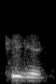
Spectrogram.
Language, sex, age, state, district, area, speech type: Urdu, male, 45-60, Telangana, Hyderabad, urban, conversation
